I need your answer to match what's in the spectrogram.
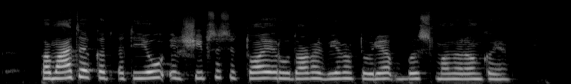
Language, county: Lithuanian, Tauragė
